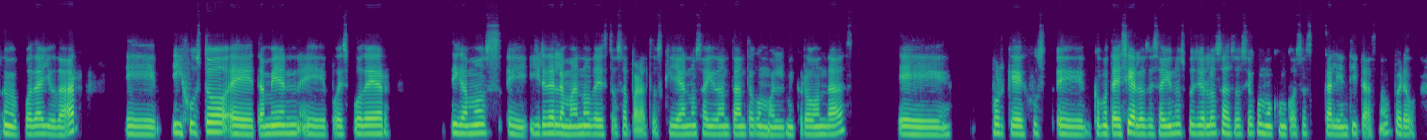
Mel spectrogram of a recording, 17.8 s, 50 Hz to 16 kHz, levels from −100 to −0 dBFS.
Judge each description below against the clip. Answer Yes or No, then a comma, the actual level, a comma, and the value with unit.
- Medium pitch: Yes, medium, 170 Hz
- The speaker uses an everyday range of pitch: No, narrow, 1.6 semitones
